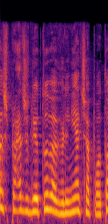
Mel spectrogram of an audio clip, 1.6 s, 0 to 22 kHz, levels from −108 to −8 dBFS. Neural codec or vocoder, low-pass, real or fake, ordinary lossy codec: none; 14.4 kHz; real; AAC, 96 kbps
